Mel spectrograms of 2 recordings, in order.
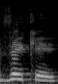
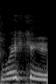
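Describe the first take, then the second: First: The name begins with a V sound. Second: The name begins with a W sound. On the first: "do you mean Vicky?" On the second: "You just don't pronounce your V's"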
